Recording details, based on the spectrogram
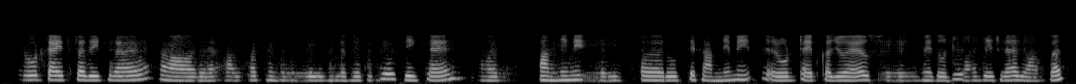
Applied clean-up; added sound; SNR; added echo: neural mask model DeepFilterNet 3.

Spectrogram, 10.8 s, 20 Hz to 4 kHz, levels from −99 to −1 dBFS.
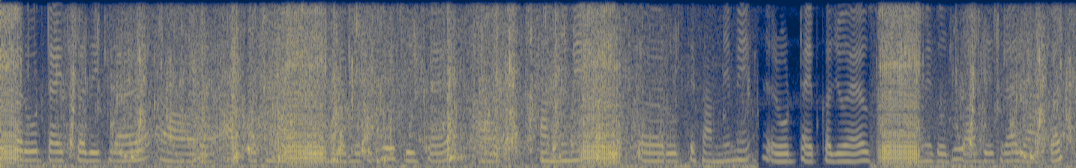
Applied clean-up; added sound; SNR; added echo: none; Tools + Splash, splatter; -4 dB; none.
